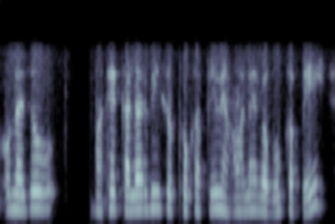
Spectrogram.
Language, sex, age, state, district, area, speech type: Sindhi, female, 45-60, Uttar Pradesh, Lucknow, urban, conversation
